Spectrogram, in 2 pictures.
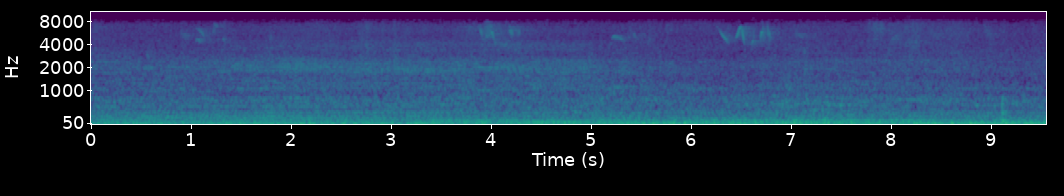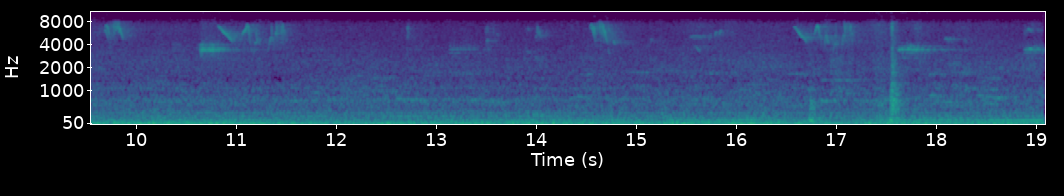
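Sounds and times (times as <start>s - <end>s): small birds chirping: 13.2s - 15.0s.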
